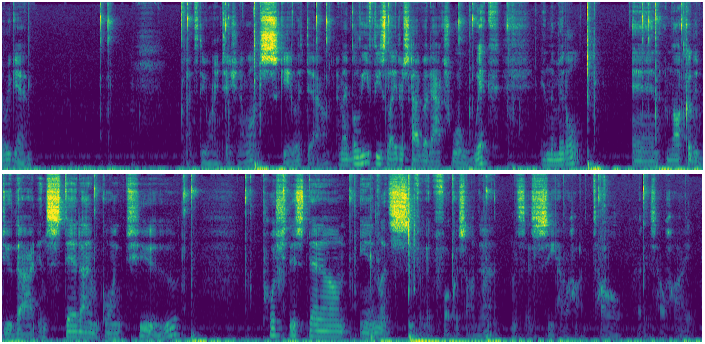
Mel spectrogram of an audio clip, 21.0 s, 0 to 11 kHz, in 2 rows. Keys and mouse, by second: 3.8 s, 8.8 s, 11.9-13.8 drag, 13.9-16.6 middle drag, 16.6 KP_Decimal, 17.5 middle click, 18.1-19.8 middle drag, 20.2-21.0 drag.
